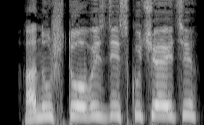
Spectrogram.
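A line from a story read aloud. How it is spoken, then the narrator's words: Yelling. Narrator (Russian): заорал он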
